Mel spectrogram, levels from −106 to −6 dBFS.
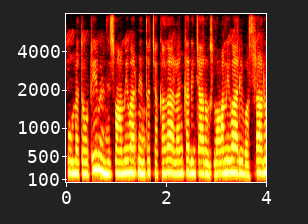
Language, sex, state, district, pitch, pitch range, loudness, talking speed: Telugu, female, Telangana, Nalgonda, 210 Hz, 200-215 Hz, -17 LUFS, 120 wpm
